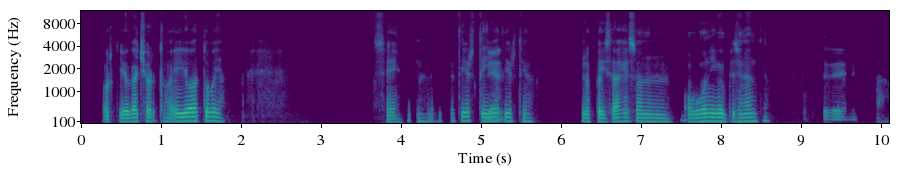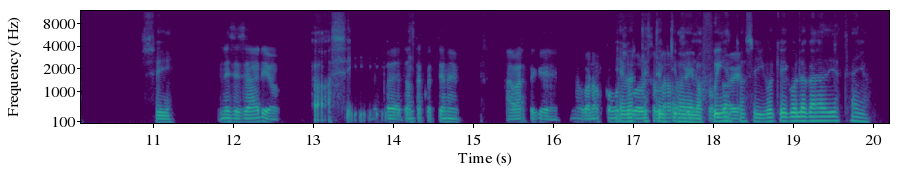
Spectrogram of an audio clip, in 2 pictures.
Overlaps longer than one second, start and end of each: 16.8-18.4

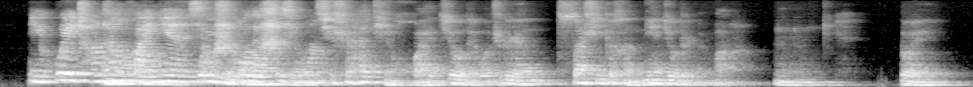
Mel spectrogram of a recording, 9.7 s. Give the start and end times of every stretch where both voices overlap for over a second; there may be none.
1.0-3.2

